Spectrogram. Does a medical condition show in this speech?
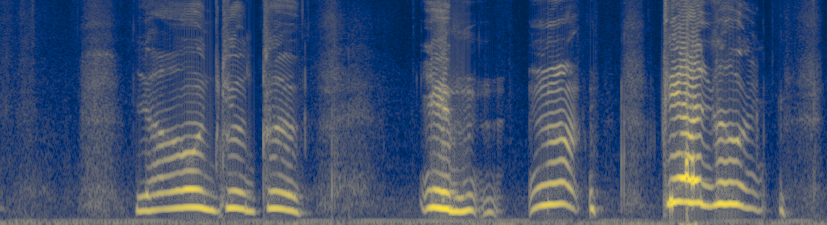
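Yes: cerebral palsy; severe disability, boccia throwing-group player, throws ball without ramp.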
